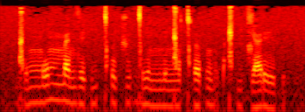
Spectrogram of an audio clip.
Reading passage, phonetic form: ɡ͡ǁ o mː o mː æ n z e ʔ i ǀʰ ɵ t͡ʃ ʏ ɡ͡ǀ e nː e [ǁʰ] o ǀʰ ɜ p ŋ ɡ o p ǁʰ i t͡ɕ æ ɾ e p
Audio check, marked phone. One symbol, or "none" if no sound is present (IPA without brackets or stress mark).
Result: ŋ͡ǁ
